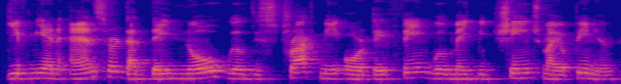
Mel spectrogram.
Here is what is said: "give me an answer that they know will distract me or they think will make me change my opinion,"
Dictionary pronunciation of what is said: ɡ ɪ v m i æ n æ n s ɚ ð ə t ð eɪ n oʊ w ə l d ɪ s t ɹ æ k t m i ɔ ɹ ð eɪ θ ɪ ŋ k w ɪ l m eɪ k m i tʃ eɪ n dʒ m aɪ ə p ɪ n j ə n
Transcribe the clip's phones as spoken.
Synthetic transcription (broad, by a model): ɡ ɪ v m i æ n æ n s ɚ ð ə t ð eɪ n oʊ w ə l d ɪ s t ɹ æ k t m i ɔ ɹ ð eɪ θ ɪ ŋ k w ɪ l m eɪ k m i tʃ eɪ n dʒ m aɪ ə p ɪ n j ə n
